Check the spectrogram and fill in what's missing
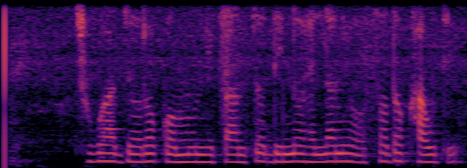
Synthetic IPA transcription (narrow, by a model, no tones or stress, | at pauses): t͡ʃʰuad͡ʒɔɾɔkɔmunipant͡ʃɔd̪inɔɦelaniɔsɔd̪ɔkʰawt͡ʃʰi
